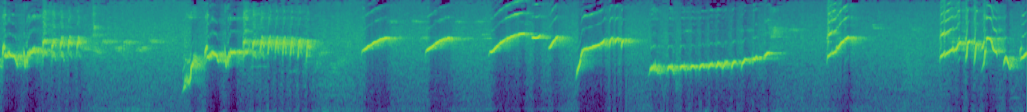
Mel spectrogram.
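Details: White-rumped shama giving a song that provokes other shamas to reply: varied rising whistles, upswept slurs and a long level trill, in bursts across ten seconds.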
